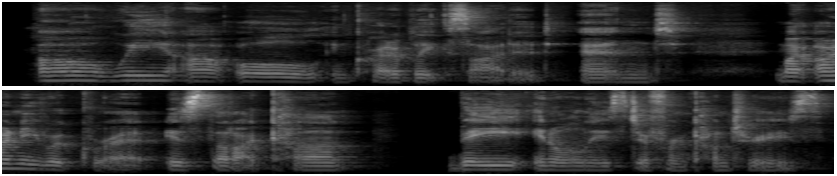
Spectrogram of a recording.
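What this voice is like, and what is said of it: Congested, sick-sounding voice. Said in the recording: “I've got a cold, so you must apologize for my voice.”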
